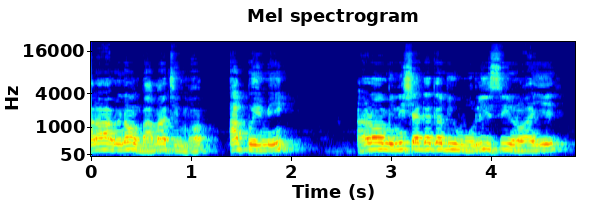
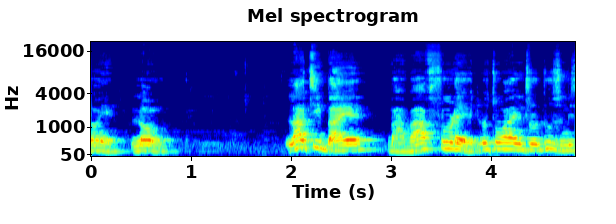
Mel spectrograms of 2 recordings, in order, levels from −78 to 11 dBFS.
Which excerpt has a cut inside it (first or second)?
first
